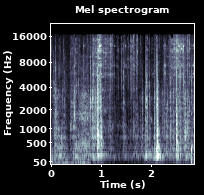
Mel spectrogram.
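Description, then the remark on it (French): Metallic clicks and jangles of several doors and locks being worked behind a house's front door after the doorbell is rung, several sharp clanks spaced a second or so apart, fairly quiet, with no voices. “Jonas entend plusieurs bruits de portes et de serrures.”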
